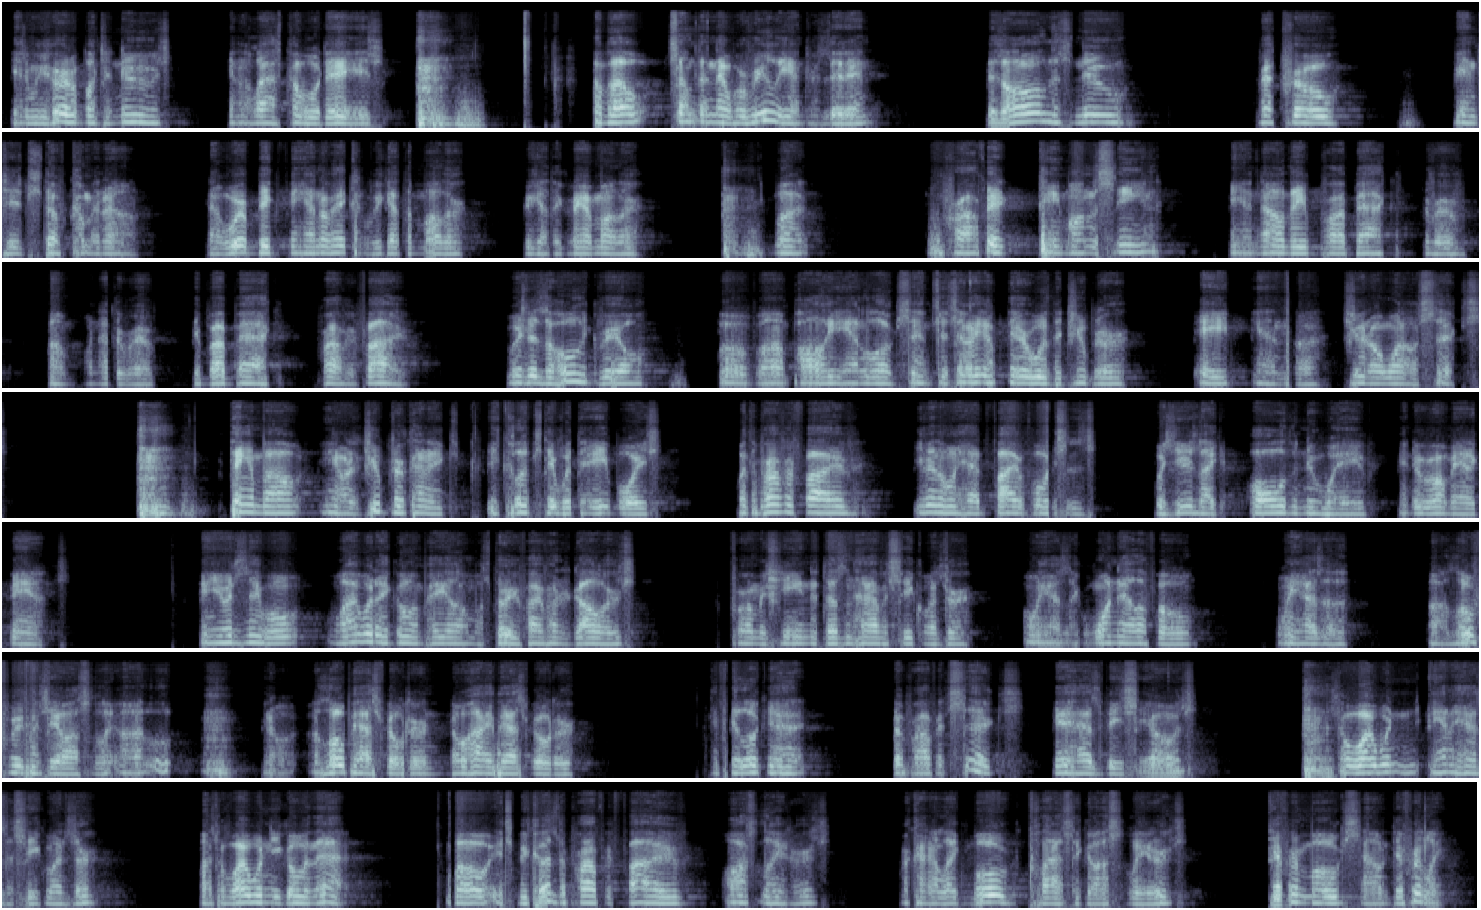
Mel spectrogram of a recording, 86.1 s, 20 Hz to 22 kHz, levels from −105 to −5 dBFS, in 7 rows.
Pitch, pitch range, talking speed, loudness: 195 Hz, 180-210 Hz, 145 wpm, -30 LUFS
